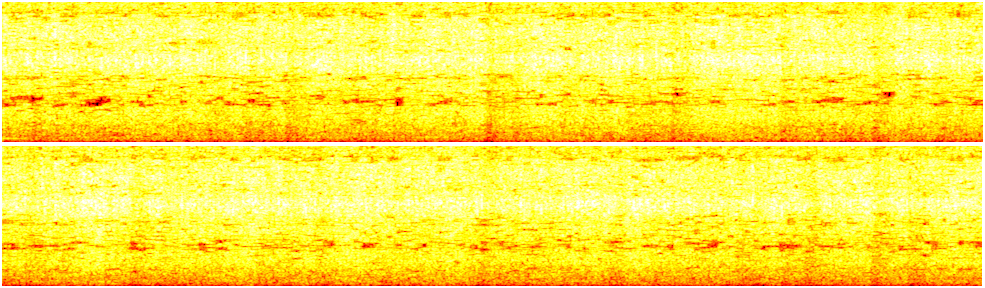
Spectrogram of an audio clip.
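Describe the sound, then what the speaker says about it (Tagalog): Heavy rain pours down steadily during a flood in the Philippines, a dense, loud, continuous roar like rushing water that fills the whole stretch without any break. "Nilalabanan yung boses ko ng ulan"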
